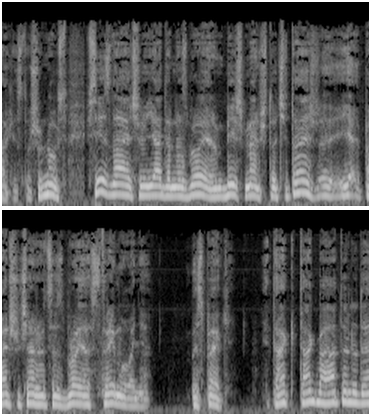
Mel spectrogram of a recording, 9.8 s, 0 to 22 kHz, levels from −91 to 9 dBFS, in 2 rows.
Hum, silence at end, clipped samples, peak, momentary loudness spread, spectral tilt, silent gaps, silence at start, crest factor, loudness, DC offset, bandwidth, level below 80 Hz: none; 0 s; under 0.1%; -6 dBFS; 7 LU; -5 dB/octave; none; 0 s; 12 dB; -18 LUFS; under 0.1%; 16 kHz; -48 dBFS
